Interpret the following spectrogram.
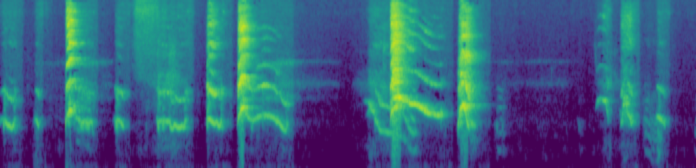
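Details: Samoyed puppies at three weeks old give a busy run of short yelps and squeaky whimpers, some sharp and sudden, others drawn out and bending, with brief pauses between bursts.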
